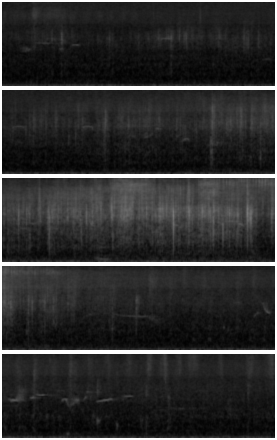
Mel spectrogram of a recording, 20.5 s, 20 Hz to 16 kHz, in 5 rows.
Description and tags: a bicycle driving past on a gravel road from left to right in a quiet
park. Birds are singing in the background. (Stereo recording PMD670 with AT825)
bicycle, park, gravel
